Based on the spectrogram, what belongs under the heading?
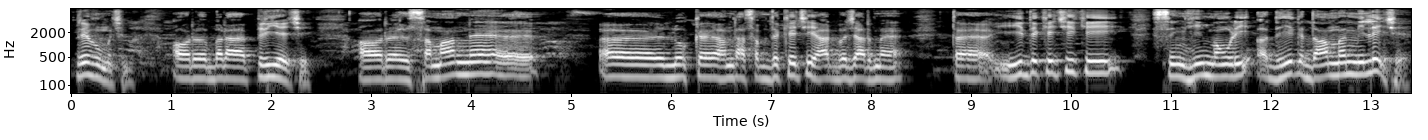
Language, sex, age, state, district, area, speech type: Maithili, male, 60+, Bihar, Purnia, rural, spontaneous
